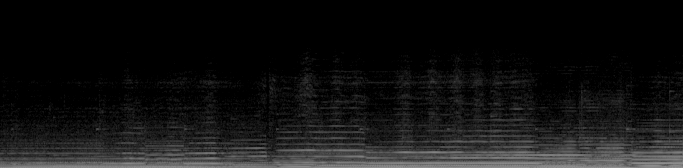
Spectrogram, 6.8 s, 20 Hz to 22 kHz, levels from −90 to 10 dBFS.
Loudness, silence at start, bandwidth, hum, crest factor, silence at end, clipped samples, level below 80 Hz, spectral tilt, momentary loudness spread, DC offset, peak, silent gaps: -37 LUFS; 0 s; 12.5 kHz; none; 12 dB; 0 s; under 0.1%; -52 dBFS; -7.5 dB/octave; 6 LU; under 0.1%; -24 dBFS; none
